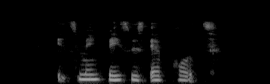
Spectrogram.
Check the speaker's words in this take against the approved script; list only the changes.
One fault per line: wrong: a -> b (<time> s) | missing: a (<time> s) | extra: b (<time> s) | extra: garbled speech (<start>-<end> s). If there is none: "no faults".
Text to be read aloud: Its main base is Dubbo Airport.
missing: Dubbo (1.4 s)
